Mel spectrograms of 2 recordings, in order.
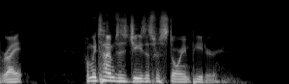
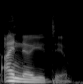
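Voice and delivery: softly and lower, tenderly reassuring; a gentle, hushed assurance; Jesus quietly reassuring Peter; 6 semitones lower, 5 dB quieter than usual. Retold or imitated. Jesus reassuring Peter, repeated line.

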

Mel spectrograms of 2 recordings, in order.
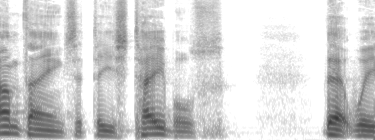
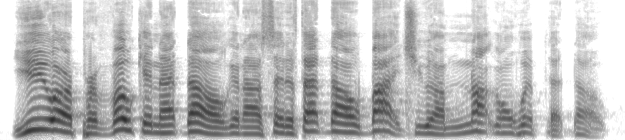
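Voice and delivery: put-on louder, higher warning to a child; firm warning; 5 semitones higher, 6 dB louder than usual. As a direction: warn her sternly, stressing are and not. Warning niece in story.

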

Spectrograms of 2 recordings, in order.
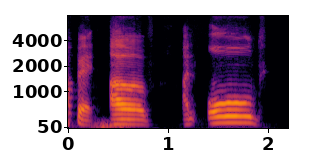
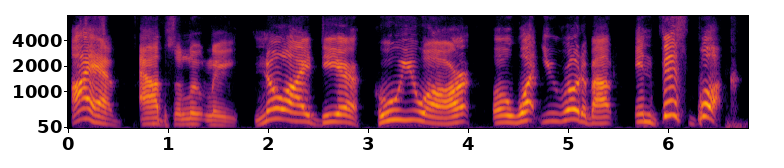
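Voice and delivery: Larry King impression; 6 semitones higher, slower than usual. Mocking Larry King interview voice.

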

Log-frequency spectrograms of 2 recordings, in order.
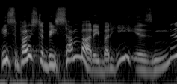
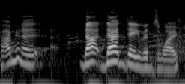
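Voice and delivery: ordinary talk

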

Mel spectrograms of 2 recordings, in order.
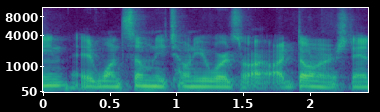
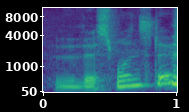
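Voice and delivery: shocked question; 7 semitones higher than usual. Retold or imitated. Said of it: "And I was like".

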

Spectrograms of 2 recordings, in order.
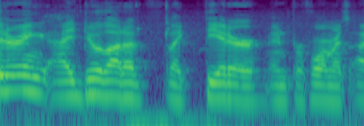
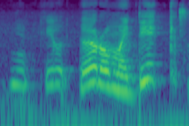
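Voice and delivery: a higher, hammed-up Kiwi accent, pushed through the nose; more nasal Kiwi accent; 10 semitones higher than usual. Shown as a demonstration. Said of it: "you need to be a little more nasally".

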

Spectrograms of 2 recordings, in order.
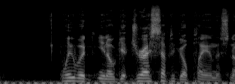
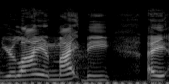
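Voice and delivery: usual speaking voice

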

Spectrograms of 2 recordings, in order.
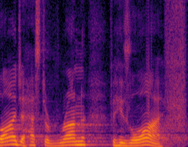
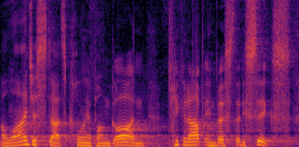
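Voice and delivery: higher, louder preaching that builds as the story goes; full-force preaching; 5 semitones higher, 6 dB louder than usual. Acted. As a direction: preach it out to the congregation with rising fire. Preaching Elijah showdown at full force.

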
